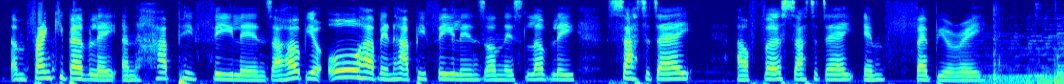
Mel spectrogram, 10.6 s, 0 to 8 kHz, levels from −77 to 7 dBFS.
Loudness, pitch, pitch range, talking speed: -28 LUFS, 180 Hz, 160-195 Hz, 125 wpm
